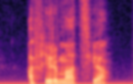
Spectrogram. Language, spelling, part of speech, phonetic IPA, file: Polish, afirmacja, noun, [ˌafʲirˈmat͡sʲja], Pl-afirmacja.ogg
